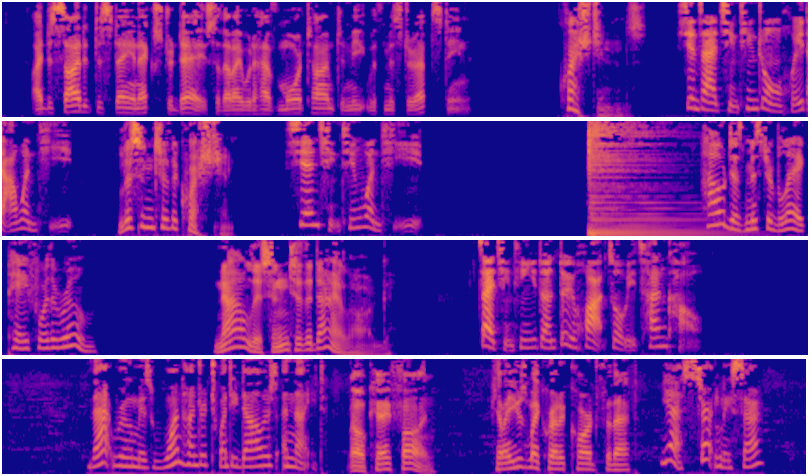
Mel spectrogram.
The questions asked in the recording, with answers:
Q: How does Mr. Blake pay for the room?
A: He uses his credit card.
